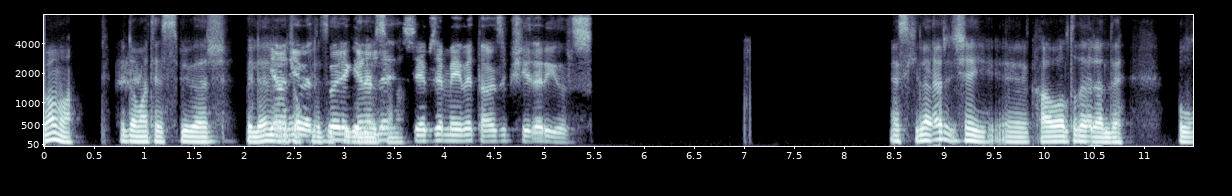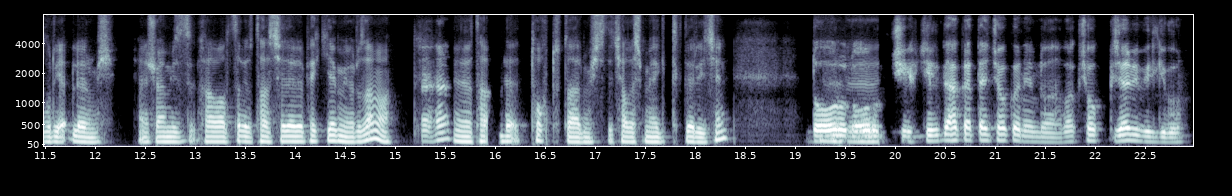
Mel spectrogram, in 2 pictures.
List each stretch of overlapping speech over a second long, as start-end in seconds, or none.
2.1-3.6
